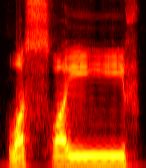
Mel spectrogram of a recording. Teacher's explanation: سے پڑھیں گے وصیف۔ تھوڑا سا لمبا کرتے ہیں، یہ مد لین عارض ہوتی ہے، اس کو 2 سیکنڈ جو ہے وہ لمبا کیا جاتا ہے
